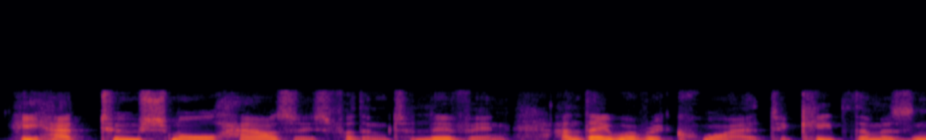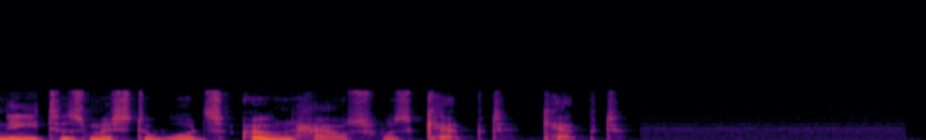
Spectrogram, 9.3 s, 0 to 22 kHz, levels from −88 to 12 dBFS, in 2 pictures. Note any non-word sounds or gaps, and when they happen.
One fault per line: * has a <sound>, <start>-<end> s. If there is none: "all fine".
all fine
